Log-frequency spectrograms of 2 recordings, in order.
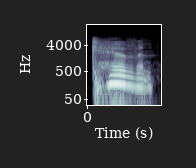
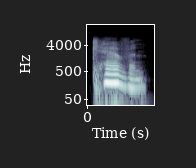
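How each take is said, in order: Both takes have the same delivery.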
